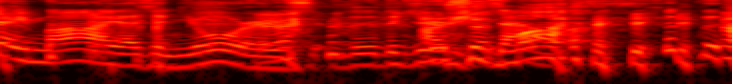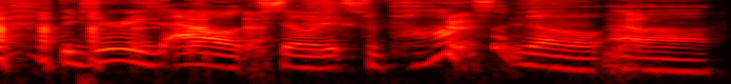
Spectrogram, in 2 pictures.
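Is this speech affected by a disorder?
Yes: cleft lip and palate; listener heard 'palate' as 'pilot', self-described enunciation not always good, attributed to being from Tennessee.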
